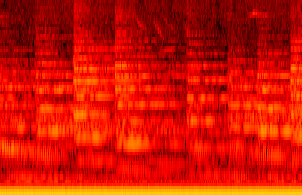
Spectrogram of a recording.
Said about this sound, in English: No, the bow bells. Listen.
